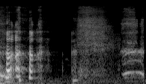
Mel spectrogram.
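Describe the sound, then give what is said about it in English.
A sneeze: a few sharp, choppy breaths, then a loud burst of hissing noise, followed by a brief strained vocal sound at the end. No one speaks. “Bless you. Jeez.”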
